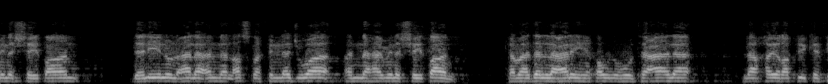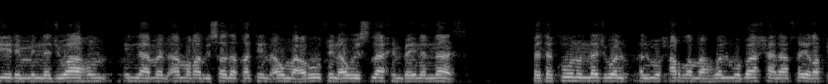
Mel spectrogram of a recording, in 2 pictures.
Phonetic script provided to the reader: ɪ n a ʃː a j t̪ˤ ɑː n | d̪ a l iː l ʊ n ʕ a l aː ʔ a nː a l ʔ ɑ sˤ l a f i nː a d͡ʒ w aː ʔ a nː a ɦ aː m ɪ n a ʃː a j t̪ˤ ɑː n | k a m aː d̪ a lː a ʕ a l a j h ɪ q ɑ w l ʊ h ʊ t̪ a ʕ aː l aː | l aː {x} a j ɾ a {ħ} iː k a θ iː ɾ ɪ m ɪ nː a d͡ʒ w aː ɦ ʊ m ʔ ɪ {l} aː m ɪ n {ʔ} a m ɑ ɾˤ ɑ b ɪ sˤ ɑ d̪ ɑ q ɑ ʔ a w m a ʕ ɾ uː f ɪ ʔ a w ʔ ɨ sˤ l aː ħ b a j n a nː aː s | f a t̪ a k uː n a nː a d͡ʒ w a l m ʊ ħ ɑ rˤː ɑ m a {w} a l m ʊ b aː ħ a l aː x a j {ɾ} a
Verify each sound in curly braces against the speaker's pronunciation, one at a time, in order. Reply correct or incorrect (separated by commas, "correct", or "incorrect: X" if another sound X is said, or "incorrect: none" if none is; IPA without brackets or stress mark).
correct, incorrect: f, incorrect: lː, correct, correct, correct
